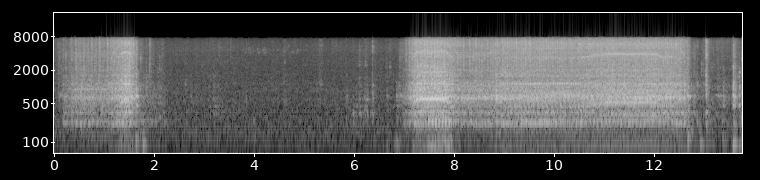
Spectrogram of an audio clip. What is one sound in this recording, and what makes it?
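A sewing machine whirs as it stitches in quick bursts.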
